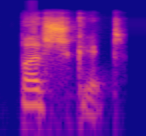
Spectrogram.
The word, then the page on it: pushcart: Indian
